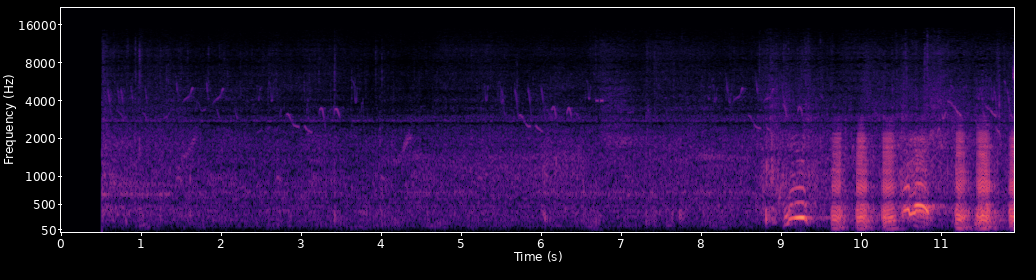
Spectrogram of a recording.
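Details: Hippopotamuses crowded into a shrinking pool in the Serengeti in 2019, where water was scarce but still enough for each to find a wet spot. A quiet stretch gives way to a rhythmic series of deep, pulsing grunts and honks.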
